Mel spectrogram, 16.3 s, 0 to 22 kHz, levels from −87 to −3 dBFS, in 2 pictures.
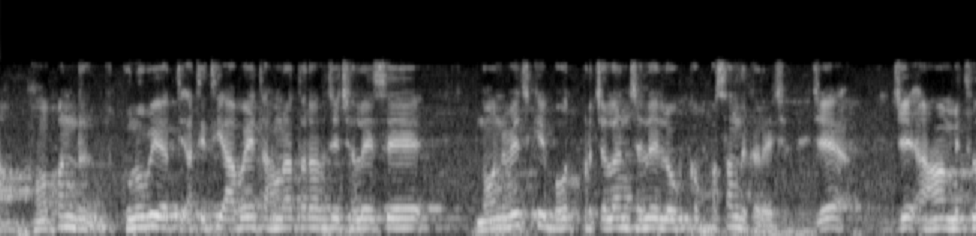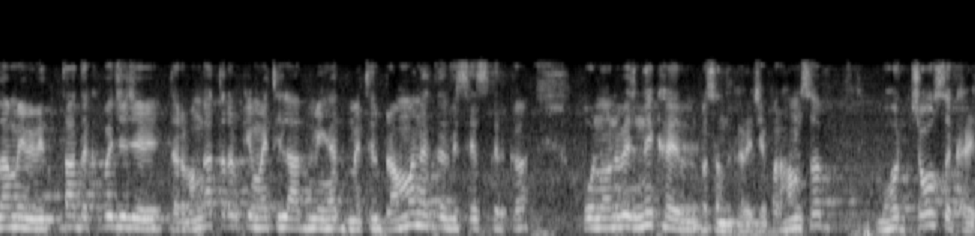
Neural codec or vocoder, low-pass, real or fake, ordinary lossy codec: none; 7.2 kHz; real; Opus, 24 kbps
